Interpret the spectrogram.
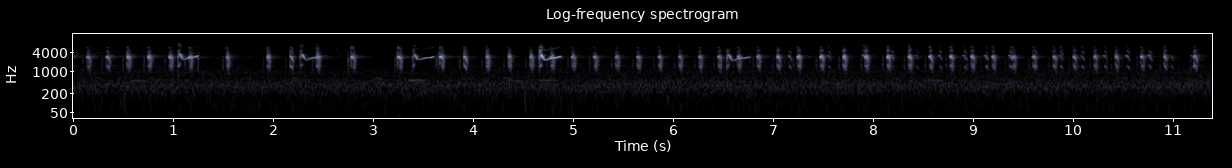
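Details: Common redshank calling: long rapid series of piercing piping notes, some grouped with short gaps, interspersed with several wavering slurred whistles, over a faint low hum.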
